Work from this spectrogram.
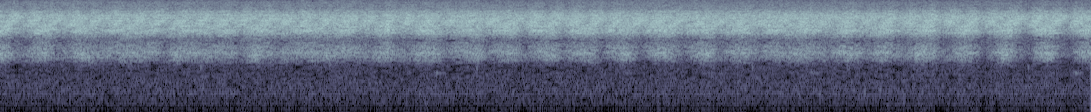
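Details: Cicadas in a dense, continuous high-pitched buzzing chorus with a shimmering, finely pulsing texture, steady in loudness throughout, with no other sounds.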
